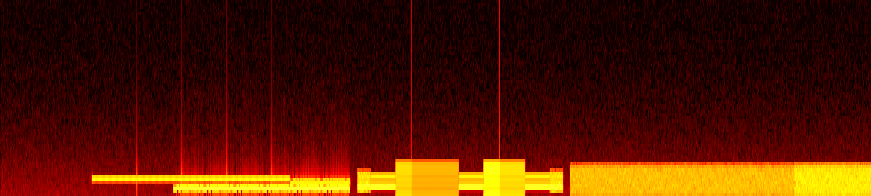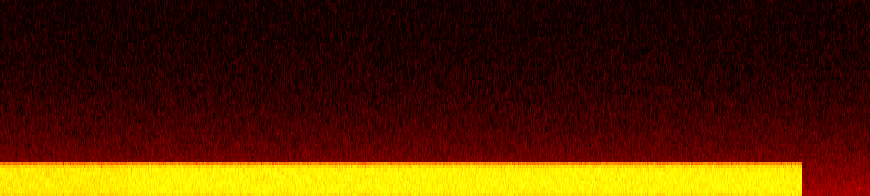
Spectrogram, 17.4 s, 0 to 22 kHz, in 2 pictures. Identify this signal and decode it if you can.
Dial-up modem handshake (V.34 or later), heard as a whistle, warbles, then hiss.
